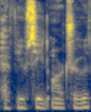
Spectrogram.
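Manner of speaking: slow mock robot voice. Recapping a backstage segment, quoting John Cena, in a robot voice. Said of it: "he says it like a robot".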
